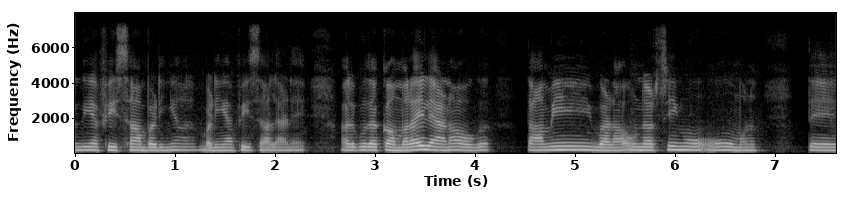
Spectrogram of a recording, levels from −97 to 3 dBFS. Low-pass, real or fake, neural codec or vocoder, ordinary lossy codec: 7.2 kHz; real; none; none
